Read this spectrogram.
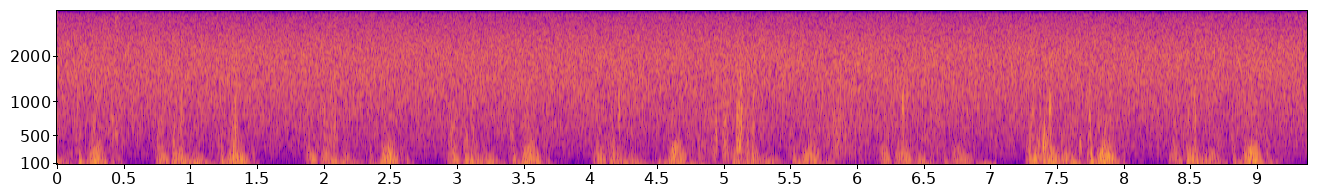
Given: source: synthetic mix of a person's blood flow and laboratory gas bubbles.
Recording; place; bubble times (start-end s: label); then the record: Doppler ultrasound of blood flow; precordium
0.38-0.50 s: bubbles
1.89-1.96 s: bubbles
1.99-2.15 s: bubbles
From the record:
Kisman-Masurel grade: 121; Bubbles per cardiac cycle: 1 to 2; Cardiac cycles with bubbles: 10 to 50%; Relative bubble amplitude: barely perceptible (0.100 to 0.250); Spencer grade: 2 (many but less than half of the cardiac periods contain bubble signals, singularly or in groups); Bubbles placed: only in the low amplitude regions of the cardiac cycle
